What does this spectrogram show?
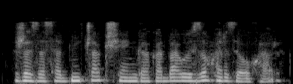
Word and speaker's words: Zohar: zasadnicza Księga kabały Zachar Zachar tak jak w polskich wymowie a nie Socha z niemiecka bo Niemcy inaczej wymawiają z wyjaśniono to i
